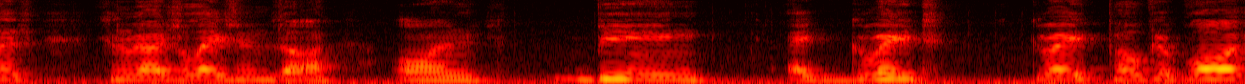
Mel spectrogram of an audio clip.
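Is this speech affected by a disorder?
Yes: cerebral palsy; voice tone sometimes odd.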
